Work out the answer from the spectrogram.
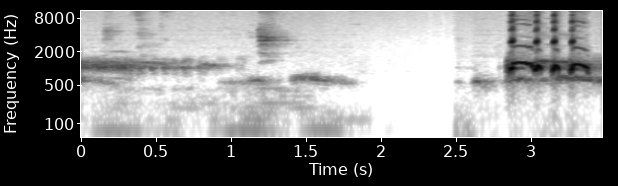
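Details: Zebra dove cooing, played as a lure to draw other birds. Soft, drawn-out low coos open the song. A loud, rolling burst of three quick throaty notes follows near the end. The background is quiet.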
